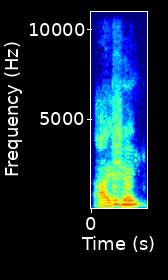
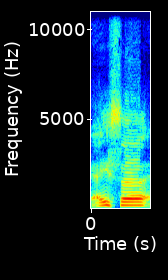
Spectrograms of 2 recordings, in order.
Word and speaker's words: Aisha: And I had to look up how to pronounce her name, Aisha. Hmm. Hmm. It's Turkish. Hmm. But I was saying Asa and Ace and Ice and all of this.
